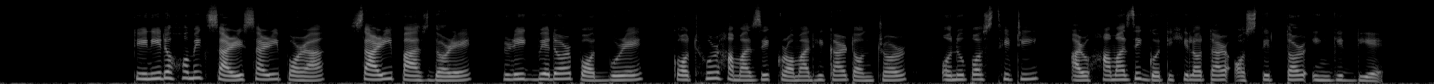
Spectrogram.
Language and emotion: Assamese, neutral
